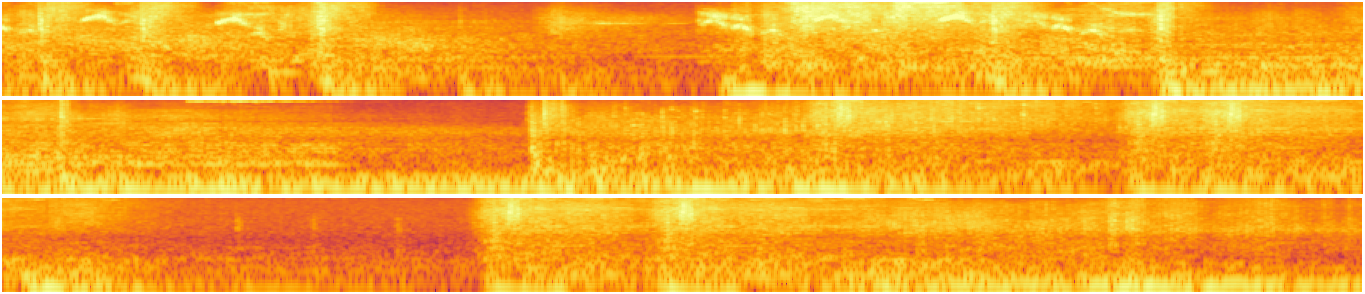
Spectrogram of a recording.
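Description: Spell blasts in the Hogwarts Legacy video game, loud booming bursts that rise and fall in several waves with deep rumbling low end.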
